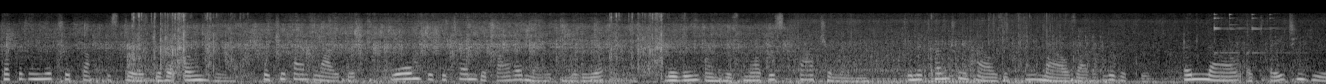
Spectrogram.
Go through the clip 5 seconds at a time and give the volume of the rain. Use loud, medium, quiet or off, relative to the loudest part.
loud, loud, medium.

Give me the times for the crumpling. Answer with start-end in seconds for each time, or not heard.
1.3-2.5, 6.0-6.8, 9.7-10.7.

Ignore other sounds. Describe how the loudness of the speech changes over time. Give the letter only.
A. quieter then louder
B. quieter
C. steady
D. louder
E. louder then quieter
C.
